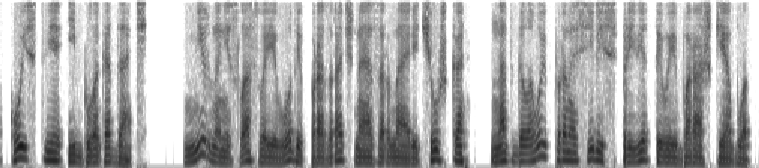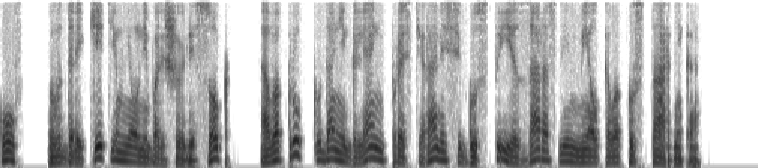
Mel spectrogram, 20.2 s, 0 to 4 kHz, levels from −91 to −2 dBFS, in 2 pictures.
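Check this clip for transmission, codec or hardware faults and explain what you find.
No faults can be heard in this clip.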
